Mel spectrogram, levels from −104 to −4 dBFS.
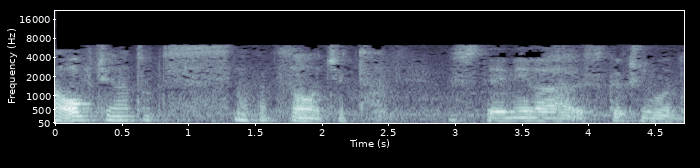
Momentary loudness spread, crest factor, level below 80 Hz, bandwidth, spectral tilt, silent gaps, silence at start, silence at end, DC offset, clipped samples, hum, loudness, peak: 13 LU; 22 dB; -54 dBFS; 6.6 kHz; -5.5 dB/octave; none; 0 s; 0 s; under 0.1%; under 0.1%; none; -23 LUFS; 0 dBFS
